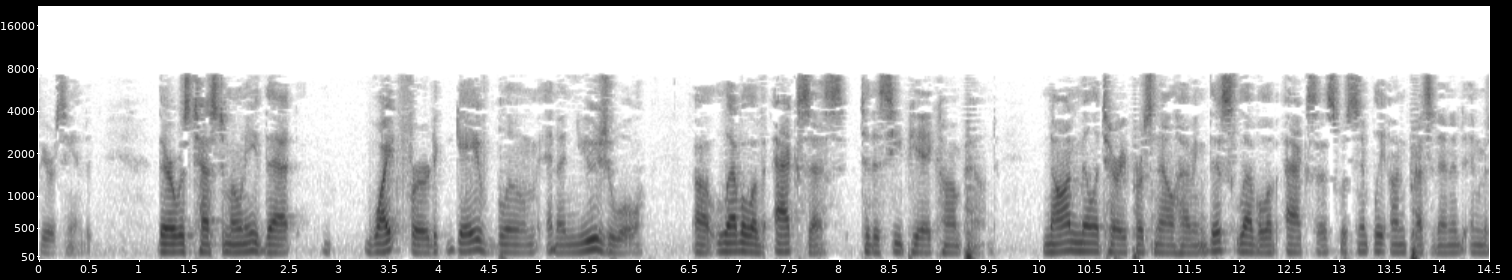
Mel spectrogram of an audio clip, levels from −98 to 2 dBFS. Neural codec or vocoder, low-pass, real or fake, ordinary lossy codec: none; 7.2 kHz; real; MP3, 32 kbps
